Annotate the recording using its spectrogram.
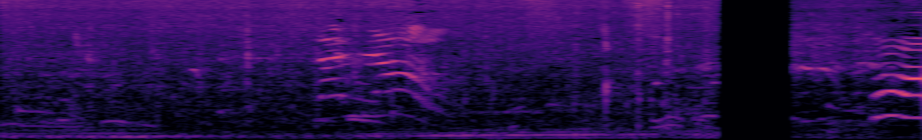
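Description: Fish splash and churn in shallow water.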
